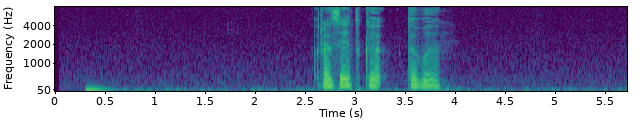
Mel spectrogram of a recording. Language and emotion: Russian, neutral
